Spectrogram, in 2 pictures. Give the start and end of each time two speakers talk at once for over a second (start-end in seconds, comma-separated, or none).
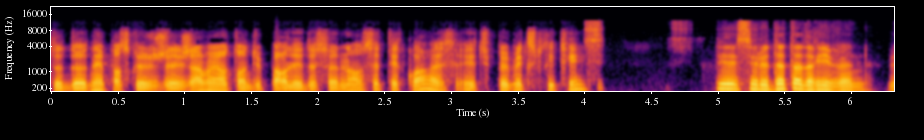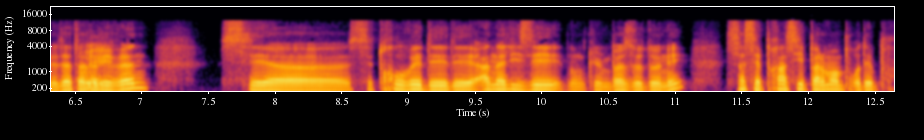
none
